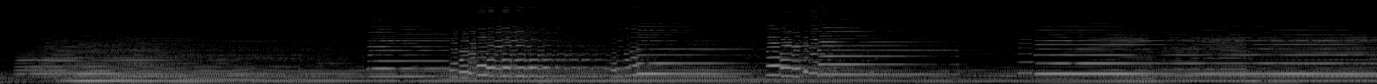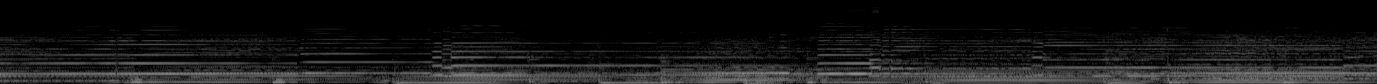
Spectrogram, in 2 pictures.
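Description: A Victoria chromatic button accordion plays a tango melody with a string quintet of violins, viola, cello and bowed double bass. The low strings hold one long bass note for about the first half, then move in shorter, changing bass notes.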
